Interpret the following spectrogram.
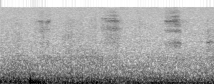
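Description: Whiteboard marker drawing on a whiteboard: a few short, faint strokes as cell outlines are drawn.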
